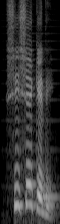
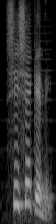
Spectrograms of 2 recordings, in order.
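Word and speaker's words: Tshisekedi: হবে নাম হচ্ছে ফেলিক্স শিষে কেদি এই তিটা সাইলেন্ট থাকবে উচ্চারণের সময় শিষে কেদি তাহলে ডেমোক্রেটিক রিপাবলিক অফ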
